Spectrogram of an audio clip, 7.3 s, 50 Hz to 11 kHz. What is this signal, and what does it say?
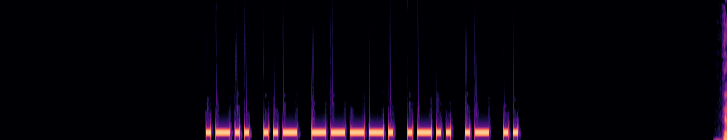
Morse code, heard as a keyed tone, about 25 wpm, 700 Hz. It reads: LU9LAI
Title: DXCC-100 Call Signs - 6 Characters - 25wpm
